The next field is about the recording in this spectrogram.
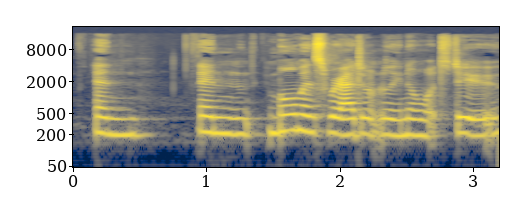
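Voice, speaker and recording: A woman speaks with a Scottish accent at a fairly high pitch, recorded very cleanly against a silent background. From Scotland. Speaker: podcast host. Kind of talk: casual monologue.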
